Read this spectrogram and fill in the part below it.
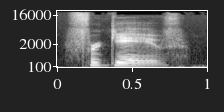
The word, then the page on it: forgave: American English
